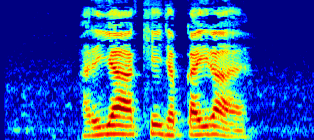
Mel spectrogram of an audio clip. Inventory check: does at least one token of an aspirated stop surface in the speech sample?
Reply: yes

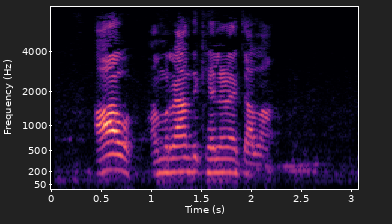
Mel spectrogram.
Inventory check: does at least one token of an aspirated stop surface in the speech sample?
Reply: yes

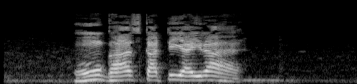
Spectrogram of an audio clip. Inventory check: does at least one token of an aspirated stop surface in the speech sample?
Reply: no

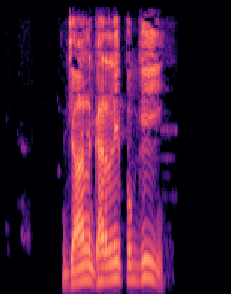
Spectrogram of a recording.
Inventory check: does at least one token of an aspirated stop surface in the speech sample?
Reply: no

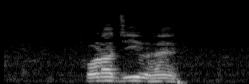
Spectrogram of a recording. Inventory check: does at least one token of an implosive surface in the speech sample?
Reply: no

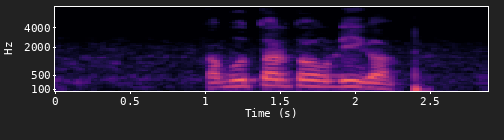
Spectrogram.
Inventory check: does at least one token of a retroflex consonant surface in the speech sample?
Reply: no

